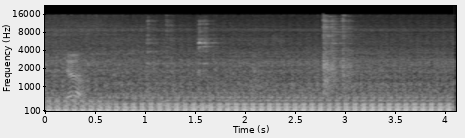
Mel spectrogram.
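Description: Kawasaki Ninja 250 FI two-cylinder engine idling steadily at about 1,400 rpm, its even firing pulses clearly audible.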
